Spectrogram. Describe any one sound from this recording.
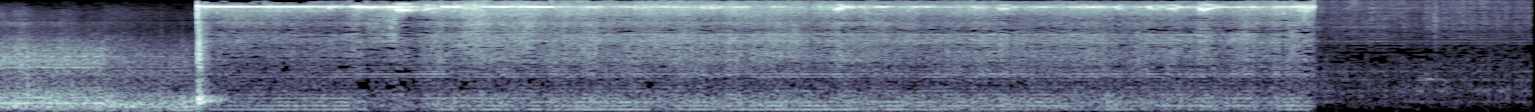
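An ultrasonic cleaner hums with a high, steady whine.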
